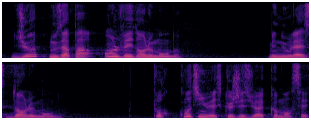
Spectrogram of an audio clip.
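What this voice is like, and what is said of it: French spoken with English accent. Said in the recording (French): “mon accent, on me l'a fait reprocher, enfin on me l'a montré que mon accent anglais était sympathique”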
